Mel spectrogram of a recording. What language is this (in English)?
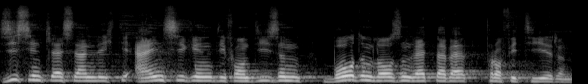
Swiss German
